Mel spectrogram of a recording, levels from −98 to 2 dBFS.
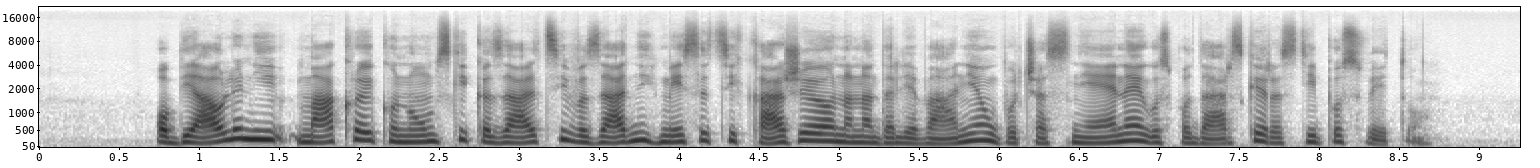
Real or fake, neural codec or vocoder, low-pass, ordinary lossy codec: fake; autoencoder, 48 kHz, 128 numbers a frame, DAC-VAE, trained on Japanese speech; 19.8 kHz; none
